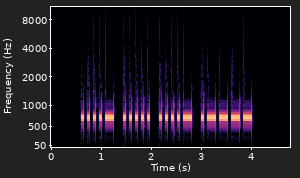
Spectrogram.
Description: Morse code, heard as a keyed tone, about 21 wpm, 700 Hz. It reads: 4541
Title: Four Challenging Letter-Number Combinations 20wpm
